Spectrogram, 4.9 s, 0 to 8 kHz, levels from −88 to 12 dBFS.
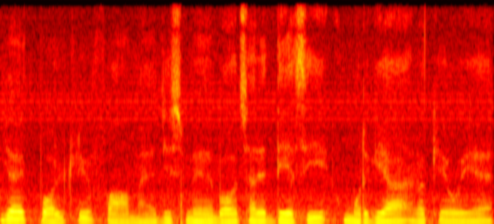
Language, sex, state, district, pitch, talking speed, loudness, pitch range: Hindi, male, Uttar Pradesh, Lalitpur, 145 Hz, 160 wpm, -16 LUFS, 140-150 Hz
